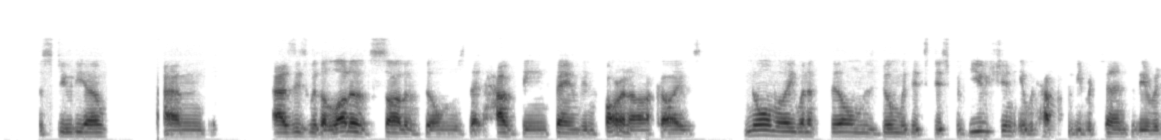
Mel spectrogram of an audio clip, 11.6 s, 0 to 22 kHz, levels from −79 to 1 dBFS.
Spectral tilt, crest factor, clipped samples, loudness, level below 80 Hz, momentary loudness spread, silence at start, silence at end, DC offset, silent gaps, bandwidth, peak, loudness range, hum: -6.5 dB/octave; 18 dB; under 0.1%; -21 LUFS; -72 dBFS; 15 LU; 0.4 s; 0 s; under 0.1%; none; 7.2 kHz; -4 dBFS; 5 LU; none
